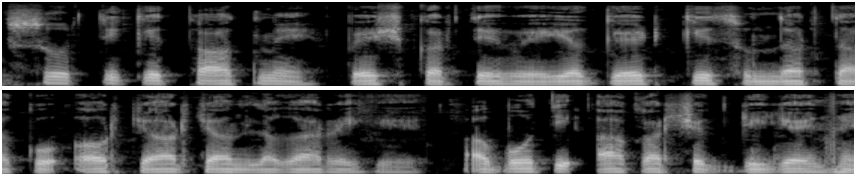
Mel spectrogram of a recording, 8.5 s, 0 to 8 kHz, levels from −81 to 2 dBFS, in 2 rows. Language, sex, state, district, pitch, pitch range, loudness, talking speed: Hindi, female, Maharashtra, Nagpur, 95 Hz, 90-95 Hz, -23 LUFS, 170 wpm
